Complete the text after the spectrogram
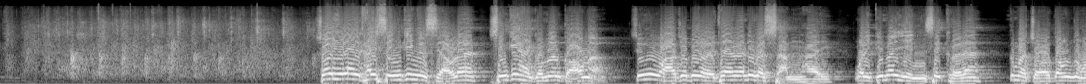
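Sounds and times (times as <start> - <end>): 
audience applause: 0.0 - 3.6
speech: 3.2 - 10.8.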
